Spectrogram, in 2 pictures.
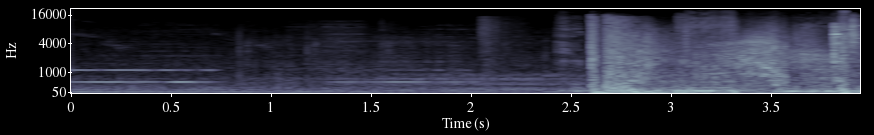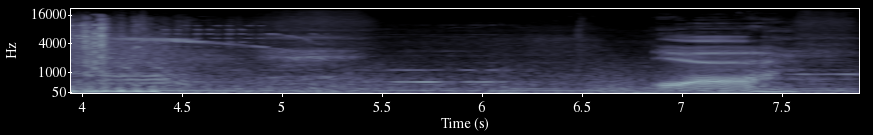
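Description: Gunfire in S.T.A.L.K.E.R. erupts as a loud cluster of booming shots over about a second and a half, then trails off into rumbling echoes, with a later sharper burst amid steady in-game ambience.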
